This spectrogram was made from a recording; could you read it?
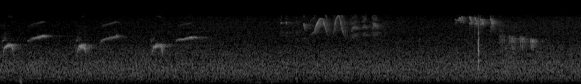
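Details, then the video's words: Song thrush singing in Alkmaar, Holland: short clear whistled notes and brief phrases at varied pitches, then a burst of high thin twittering notes, over steady background hiss. "song thrush sings"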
